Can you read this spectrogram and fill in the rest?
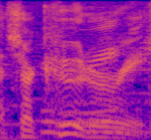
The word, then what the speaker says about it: charcuterie: Is that how you say it? Charcuterie? – Yeah, charcuterie.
